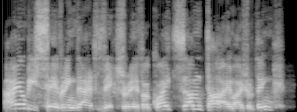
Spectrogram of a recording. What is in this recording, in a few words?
announcer victory; dlc defensegrid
